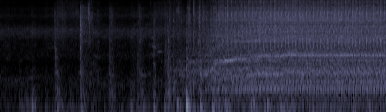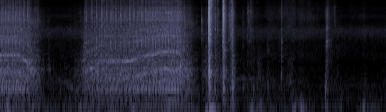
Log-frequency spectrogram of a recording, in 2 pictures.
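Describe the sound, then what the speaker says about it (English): A sewing machine stitching quilt block pieces, with two long steady whirring runs of rapid stitching separated by a short pause, close and clear, plus small clicks and handling knocks at the start and end. "I can get both pieces on, sew them, press them, and then do the other two sides."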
